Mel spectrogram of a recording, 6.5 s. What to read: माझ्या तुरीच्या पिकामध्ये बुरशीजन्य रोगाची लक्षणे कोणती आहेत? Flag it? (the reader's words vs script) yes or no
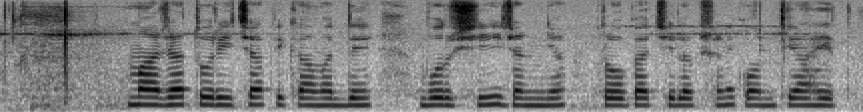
no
